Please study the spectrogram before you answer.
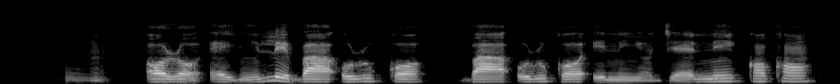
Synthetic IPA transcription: ɔ˨ɾɔ˨ɛ˨j̃ĩ˨˦le˦˨ba˦o˧ɾu˦kɔ˧ | ba˦o˧ɾu˦kɔ˧e˨nĩ˨j̃ɔ̃˨d͡ʒɛ˨˦nĩ˦kɔ̃˦kʰã˦

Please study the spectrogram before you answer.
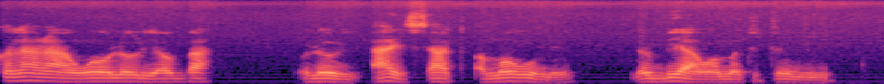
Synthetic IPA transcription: kã˦la˦ɾa˦˨a˨w̃ɔ̃˧o˧lo˦ɾi˨ɔ˧˦ba˦ | o̰˧lo˧˦ɾi˨a˦i˦˨ʃa˦˨tɔ˧mɔ̃˦wu˦˨mĩ˨˦ | lo˦bi˦a˦˨w̃ɔ̃˧ɔ˧mɔ̃˧tũ˦tũ˦˨ji˨˦

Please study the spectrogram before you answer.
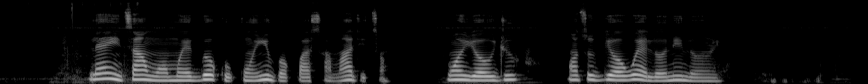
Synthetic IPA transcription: lɛ˦j̃ĩ˦˨ti˦a˦˨w̃ɔ̃˧ɔ˧mɔ̃˧ɛ˧ɡ͡be˦o˦˨ku˨kũ˧˦j̃ĩ˦˨bɔ˨k͡pa˨sa˨mã˨˦di˨tã˨ | w̃ɔ̃˦jɔ˧o˧d͡ʒu˦ | w̃ɔ̃˦tũ˦ɡe˦ɔ˧wɛ˦˨lɔ˨˦nĩ˦lɔ˨ɾ̃ĩ˧

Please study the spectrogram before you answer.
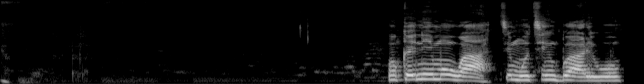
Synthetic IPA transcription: o˧ke˧˦nĩ˦mõ˦˨wa˨ti˦mo˧ti˦n̩˦ɡ͡bo˦a˧ɾi˧wo˧

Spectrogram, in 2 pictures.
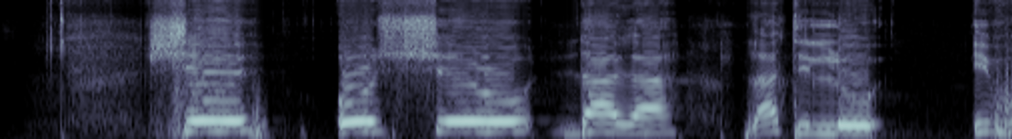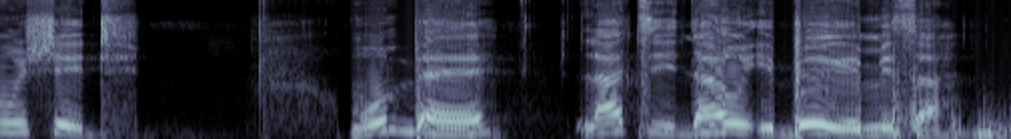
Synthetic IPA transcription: ʃe˦ | o˦ʃe˦o˦da˦ɾa˧ | la˦ti˧lo˧ | i˦vũ˦ʃe˦˨d | mõ˨˦bɛ˦˨˦la˦ti˧˨da˦ɾ̃ũ˦i˦˨be˦˨ɾe˨˦mĩ˧sa˨

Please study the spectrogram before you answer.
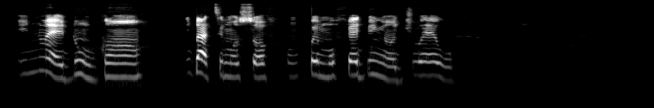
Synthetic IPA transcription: i˧nũ˦ɛ˦˨dũ˨˦˨ɡã˨˦˧ | nĩ˦ɡ͡ba˦˨ti˨˦mo˧sɔ˧fũ˦k͡pe˦mo˧fɛ˦d͡ʒĩ˦j̃ã˨d͡ʒu˦ɛ˦˨wo˨

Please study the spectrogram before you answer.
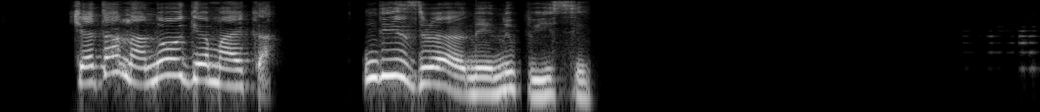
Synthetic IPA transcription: t͡ʃe˨ta˦na˨no˦ɡe˦ma˦ɪ˦ka̰˨ | n̩˦dɪ˦i˦zɾe˦˨lne˨nu˦pu˨i˦sḭ˦

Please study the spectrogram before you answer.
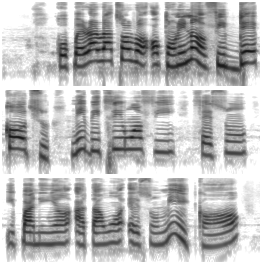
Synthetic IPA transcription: ko˨k͡pɛ˨ɾa˦ɾa˦tɔ˦ɾɔ˦˨ʔɔ˧kũ˨ɾ̃ĩ˧nãː˦˨fĩ˧de˦ko˦˨tu˨ | nĩ˨˦bi˧ti˦w̃ɔ̃˦fi˧ | fɛ˨sũ˧ | i˨k͡pa˨nĩ˨j̃ã˨a˨ta˨w̃ɔ̃˧ɛ˨sũ˨mĩ˦˨kã˨˦

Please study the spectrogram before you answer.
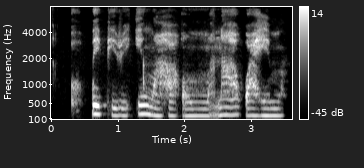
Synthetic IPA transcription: o˦k͡pe˦pi˨ɾi˨ɪ˦ŋʷa˨ha˨ʔɔ˨ŋʊ˨ma̰˨na˦a˦kʷa˨ɦɪ˦mʊ˦

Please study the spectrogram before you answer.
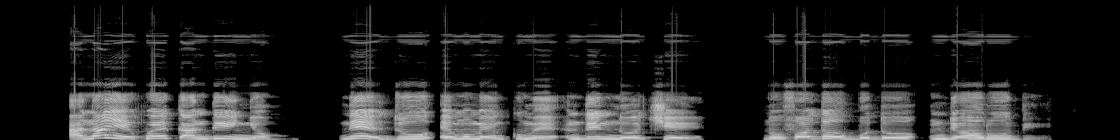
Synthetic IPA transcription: a˨na˦ɲe˨kʷe˦ka˨n̩˦dɪ˦˨ɲo˨m̩˨ | ne˦˨du˦e˦mu˦me˦ŋ̩˨ku˦me˨n̩˦dɪ˦n̩˦no˦t͡ʃe˦˨ | nʊ˨fɔ˦do˦˨bo˨do˨n̩˦dɪ˦ɔ˦n̩˦ɾu˦bi˨

